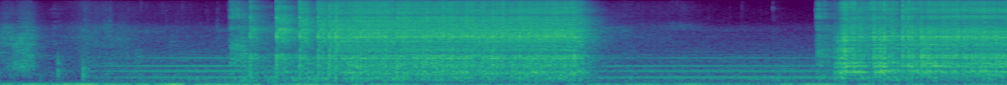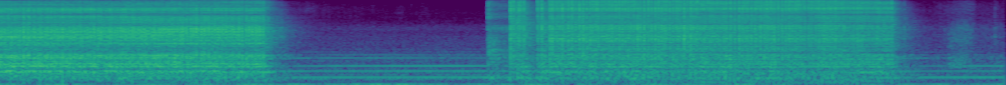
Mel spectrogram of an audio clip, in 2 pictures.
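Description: MIG welder tack-welding steel tubing: three bursts of arc crackle, each about two seconds long, with a steady hum in the pauses between them.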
